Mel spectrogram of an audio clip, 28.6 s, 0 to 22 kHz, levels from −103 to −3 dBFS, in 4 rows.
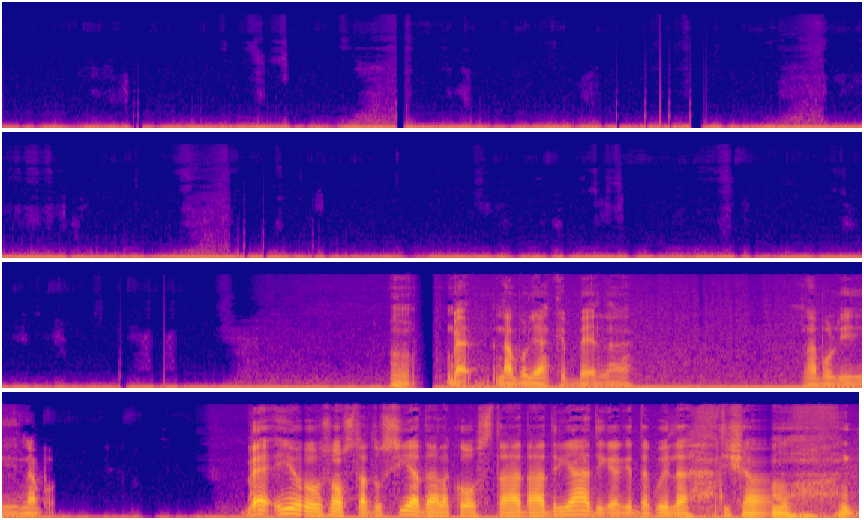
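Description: Overlapping chunks in this speech, processed in 10-second blocks, replay 200 ms at each join, causing stutters at 5.48, 15.68 and 25.88 s.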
